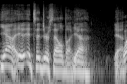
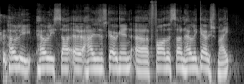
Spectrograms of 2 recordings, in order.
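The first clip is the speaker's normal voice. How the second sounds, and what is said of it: Put-on British accent. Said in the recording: “British accent”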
